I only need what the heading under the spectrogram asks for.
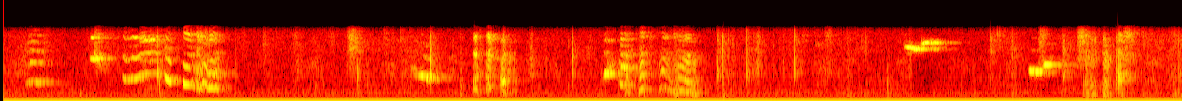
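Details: Pet blue-and-gold macaw vocalising while playing: a busy run of chattering, giggle-like notes, short rising and falling harmonic chirps and squeaks in bursts across twelve seconds, with brief gaps between outbursts.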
